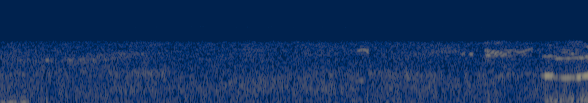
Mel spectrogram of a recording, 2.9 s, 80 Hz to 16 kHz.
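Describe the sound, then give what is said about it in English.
About 10 coyotes in a 24-acre park right behind a backyard howl and yip faintly in the distance over an outdoor hiss. The high wavering calls grow a little more noticeable toward the end. No one speaks. “There's about 10 coyotes over in the distance.”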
